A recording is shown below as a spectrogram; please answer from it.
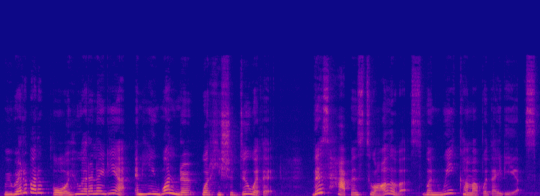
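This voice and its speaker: This is a woman with a bright, somewhat high voice and a very lively, sing-song pitch. She reads a storybook aloud as a teacher. She tells it expressively and keeps turning to her young listeners with gentle questions. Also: moderate pace. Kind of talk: reading a picture book aloud to children.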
